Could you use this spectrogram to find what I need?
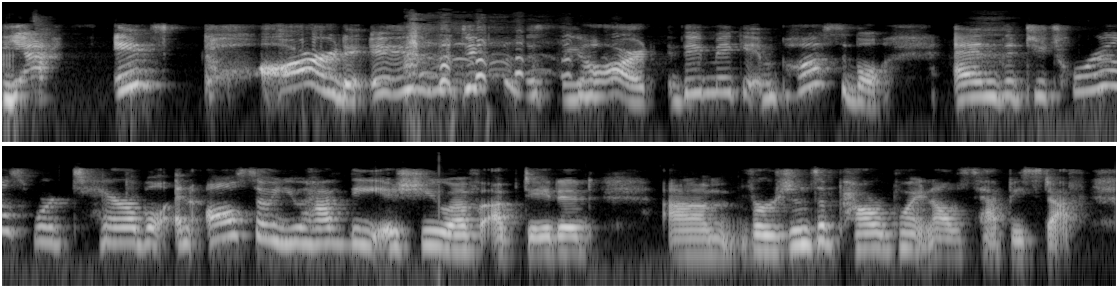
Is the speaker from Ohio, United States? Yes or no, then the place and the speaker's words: yes; Columbus, Ohio, United States; I'm from Columbus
